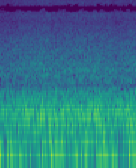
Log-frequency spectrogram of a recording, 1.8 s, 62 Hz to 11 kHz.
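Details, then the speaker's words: MaxxFan 5100K roof vent fan installed in a bus RV conversion roof hatch, switched from blowing in to sucking out (slows automatically, then reverses): steady airy whoosh with soft low pulsing, no scraping or ticking; normal fan operation. "If I want to switch it from blowing in to sucking out, I hit that button, slows it down automatically, and then it spins the other way."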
